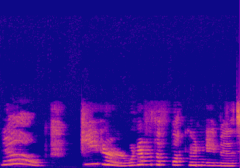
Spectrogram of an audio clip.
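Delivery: very high, squealing, panicked pleading voice.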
